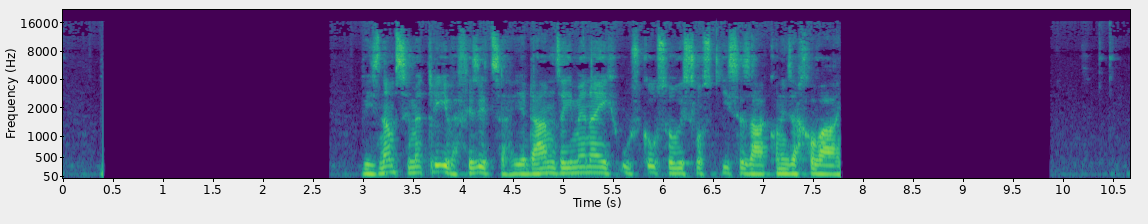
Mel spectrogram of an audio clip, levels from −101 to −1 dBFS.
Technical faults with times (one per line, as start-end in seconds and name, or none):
0.40-3.01 stream reconnect
7.77-9.88 stream reconnect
